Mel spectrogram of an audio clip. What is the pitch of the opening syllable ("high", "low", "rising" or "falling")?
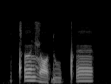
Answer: high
